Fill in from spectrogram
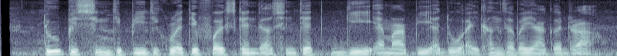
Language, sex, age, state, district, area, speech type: Manipuri, male, 18-30, Manipur, Chandel, rural, read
